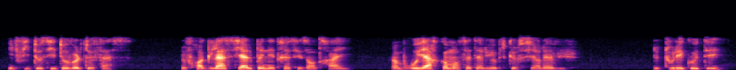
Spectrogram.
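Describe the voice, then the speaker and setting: An audiobook narrator reading a novel aloud in a steady, dramatic way. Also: medium pitch, muffled recording.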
